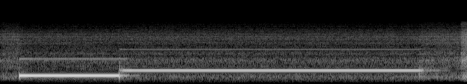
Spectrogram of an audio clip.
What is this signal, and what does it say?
Two-tone page, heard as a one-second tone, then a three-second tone, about 410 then 650 Hz, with a squelch burst at the end and room echo.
